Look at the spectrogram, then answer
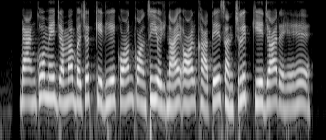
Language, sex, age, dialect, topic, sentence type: Hindi, female, 18-24, Hindustani Malvi Khadi Boli, banking, question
